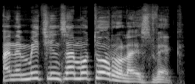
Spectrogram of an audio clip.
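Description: A man's voice: extremely high pitch, huge pitch swings, brisk, sharp tone, no echo, clean studio sound, pitched above the performer's own voice, exaggerated voice. A man voicing a bumbling, overeager male police switchboard officer who rambles in muddled sentences. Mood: flustered eager.

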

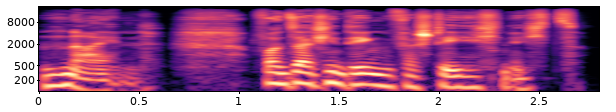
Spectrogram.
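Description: A woman voicing a calm male investigator who questions gently and patiently, for an audiobook. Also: extremely low pitch, measured pace, breathy edge, no room sound, clean studio sound, full character voice.

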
